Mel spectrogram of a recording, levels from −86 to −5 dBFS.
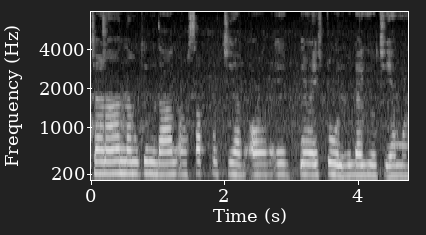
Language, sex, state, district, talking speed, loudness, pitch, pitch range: Garhwali, female, Uttarakhand, Tehri Garhwal, 190 wpm, -23 LUFS, 195 Hz, 185-205 Hz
